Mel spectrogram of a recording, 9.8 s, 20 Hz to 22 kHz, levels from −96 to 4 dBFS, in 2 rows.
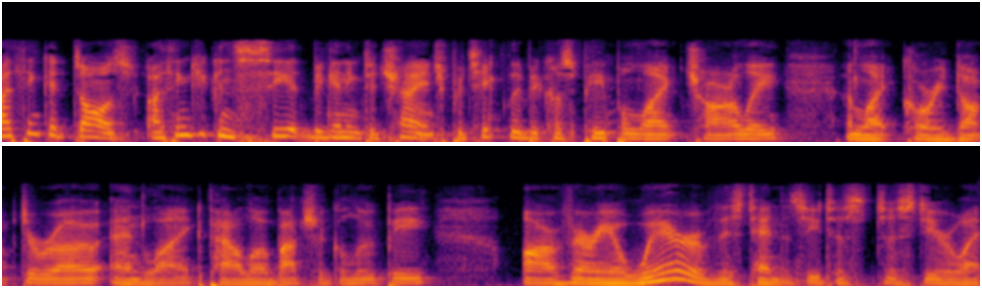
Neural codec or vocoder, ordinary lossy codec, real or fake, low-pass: none; MP3, 48 kbps; real; 7.2 kHz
